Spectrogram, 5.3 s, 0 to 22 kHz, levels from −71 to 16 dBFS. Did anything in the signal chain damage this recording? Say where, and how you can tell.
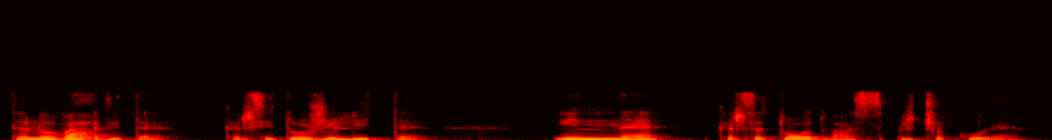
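Yes, at the network stage. From 0.41 s to about 0.50 s, the speech smears into a buzzy tone or coloured noise that fades. This is VoIP packet loss concealed by the speech codec. Around 60 ms went missing, which fits three 20 ms frames. The Speex decoder repeated its last pitch and filter with falling gain, and recovery lagged briefly after the packets returned.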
